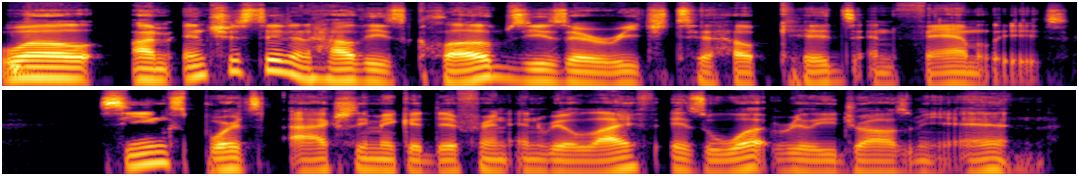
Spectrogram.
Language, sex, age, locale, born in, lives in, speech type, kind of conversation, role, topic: English, male, 18-19, en-US, United States, United States, read, expert-assistant, asker, How do sports influence social change?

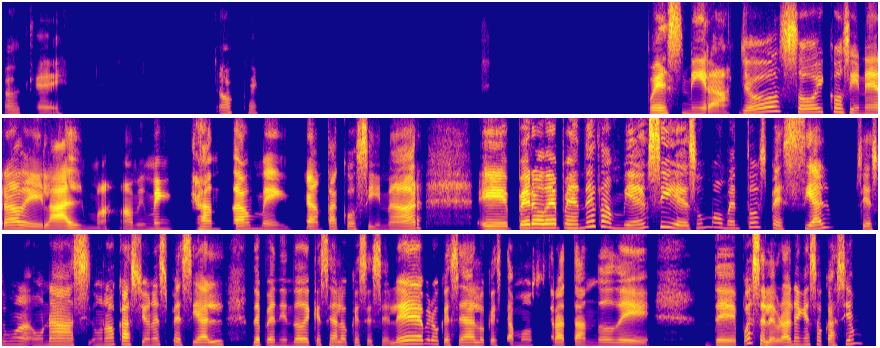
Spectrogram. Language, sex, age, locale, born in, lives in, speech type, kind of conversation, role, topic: Spanish, female, 30-34, es-US, Puerto Rico, United States, conversation, unstructured, none, ¿Cuál es tu comida favorita para un día especial?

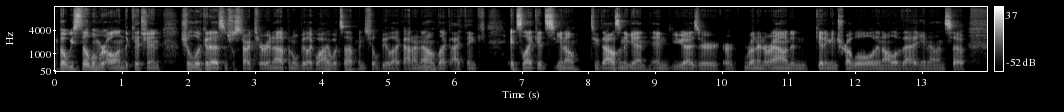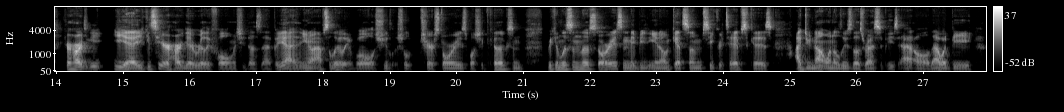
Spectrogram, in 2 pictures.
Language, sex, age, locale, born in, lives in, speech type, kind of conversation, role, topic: English, male, 30-34, en-US, United States, United States, conversation, advice, user, How can I deepen my meaningful relationships and build stronger emotional connections?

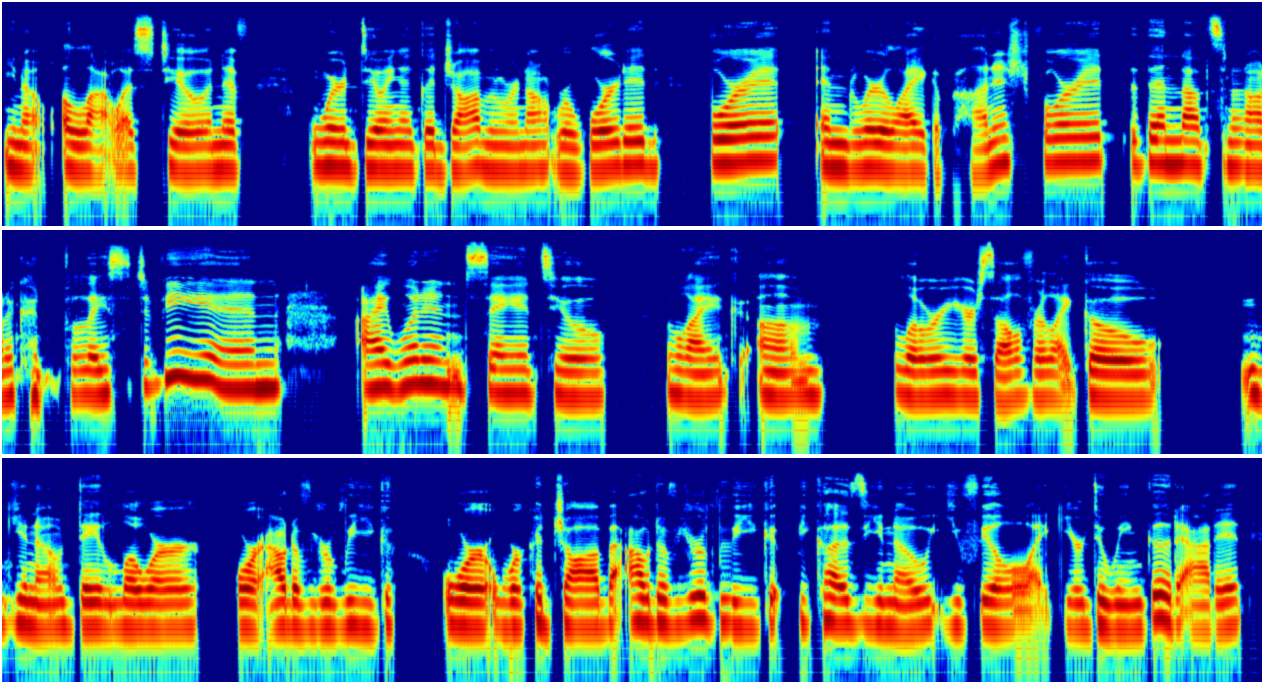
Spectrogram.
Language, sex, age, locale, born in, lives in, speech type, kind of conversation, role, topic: English, female, 20-24, en-US, United States, United States, conversation, unstructured, none, How has your idea of a good job evolved from your first gigs to now, and why?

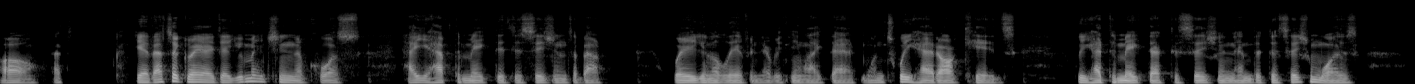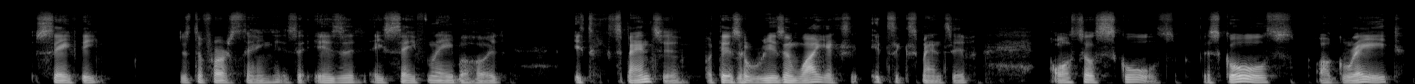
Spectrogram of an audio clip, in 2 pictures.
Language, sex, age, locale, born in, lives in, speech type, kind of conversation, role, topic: English, male, 65-69, en-US, United States, United States, conversation, unstructured, none, What class do you wish your school had offered when you were younger, and how might it have changed your life?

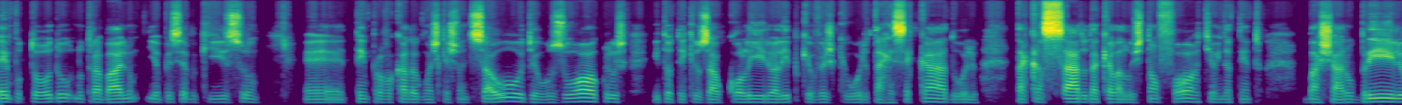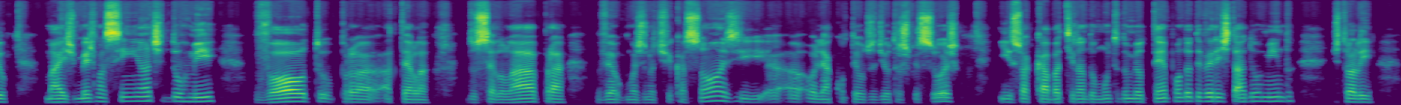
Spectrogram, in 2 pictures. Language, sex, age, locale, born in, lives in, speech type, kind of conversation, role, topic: Portuguese, male, 40-44, pt-BR, Brazil, Portugal, conversation, advice, user, Como posso melhorar a qualidade do meu sono e acordar com mais energia?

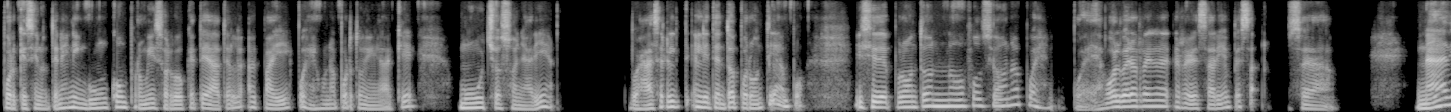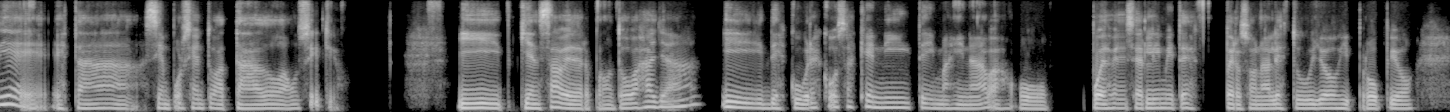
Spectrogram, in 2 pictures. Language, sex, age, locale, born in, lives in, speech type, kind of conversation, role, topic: Spanish, female, 45-49, es-VE, Venezuela, United States, conversation, advice, advisor, ¿Debería aceptar una oferta de trabajo en el extranjero o mantener mi vida actual?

